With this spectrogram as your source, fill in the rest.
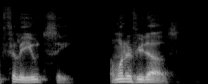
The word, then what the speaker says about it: Figliuzzi: And I wonder, that's how you would pronounce the name, Figliuzzi.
